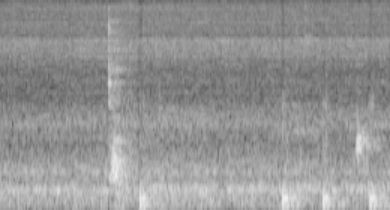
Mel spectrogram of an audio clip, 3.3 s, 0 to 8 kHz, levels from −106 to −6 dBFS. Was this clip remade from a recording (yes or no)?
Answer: no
